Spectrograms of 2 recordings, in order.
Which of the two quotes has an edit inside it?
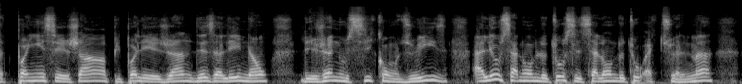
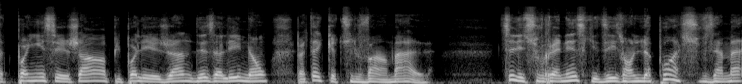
second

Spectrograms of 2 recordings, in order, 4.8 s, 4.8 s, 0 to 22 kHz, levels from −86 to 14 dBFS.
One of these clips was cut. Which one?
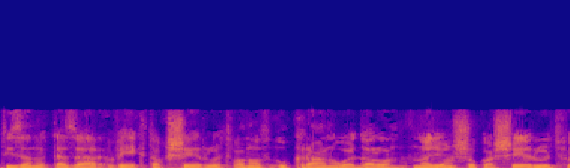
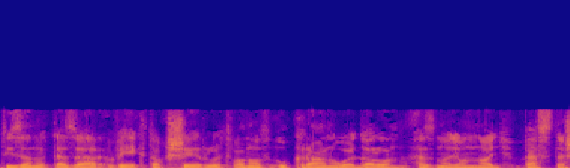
first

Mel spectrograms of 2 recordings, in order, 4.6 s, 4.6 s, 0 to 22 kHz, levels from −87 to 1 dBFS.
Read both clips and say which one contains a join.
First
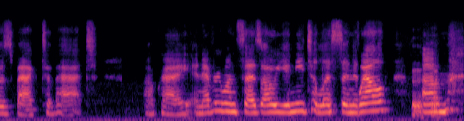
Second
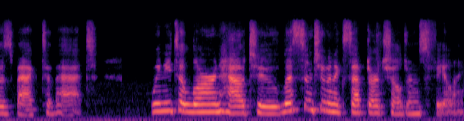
first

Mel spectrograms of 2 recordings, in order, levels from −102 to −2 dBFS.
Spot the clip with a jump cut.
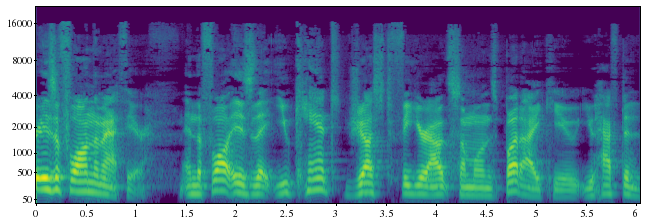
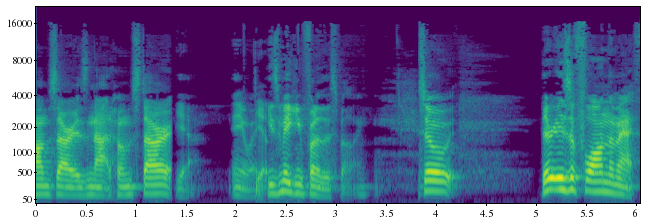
second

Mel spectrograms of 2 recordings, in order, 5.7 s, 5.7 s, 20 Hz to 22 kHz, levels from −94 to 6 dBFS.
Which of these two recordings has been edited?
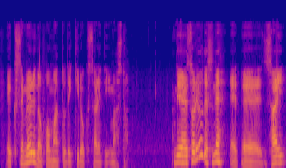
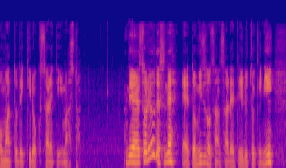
first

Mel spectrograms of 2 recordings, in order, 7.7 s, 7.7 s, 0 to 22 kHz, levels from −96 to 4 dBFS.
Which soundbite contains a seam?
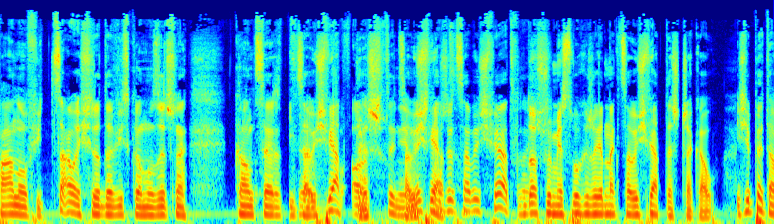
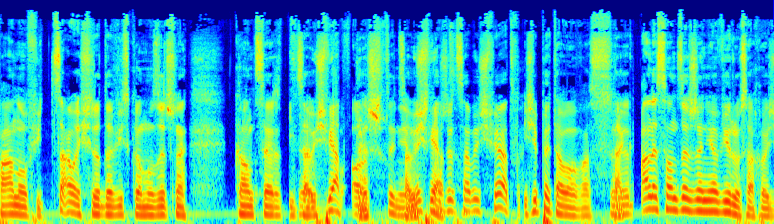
second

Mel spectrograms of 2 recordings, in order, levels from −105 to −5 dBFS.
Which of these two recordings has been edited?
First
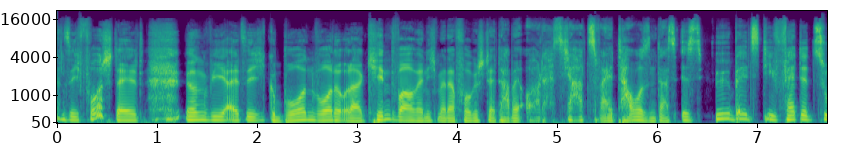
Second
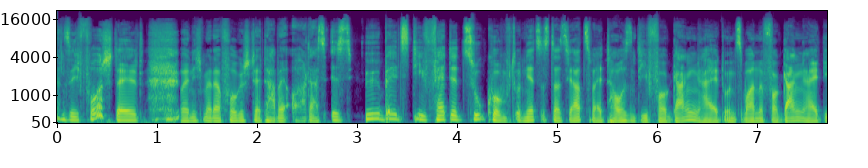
second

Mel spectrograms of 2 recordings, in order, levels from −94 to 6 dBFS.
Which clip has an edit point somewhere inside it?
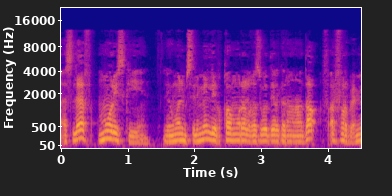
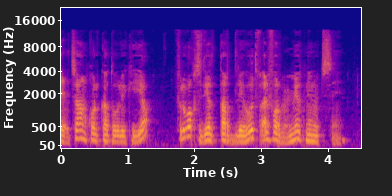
first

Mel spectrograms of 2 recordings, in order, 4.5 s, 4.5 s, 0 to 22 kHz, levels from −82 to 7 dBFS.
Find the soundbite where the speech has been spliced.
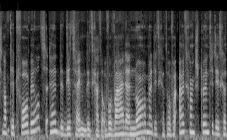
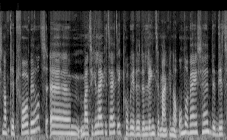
first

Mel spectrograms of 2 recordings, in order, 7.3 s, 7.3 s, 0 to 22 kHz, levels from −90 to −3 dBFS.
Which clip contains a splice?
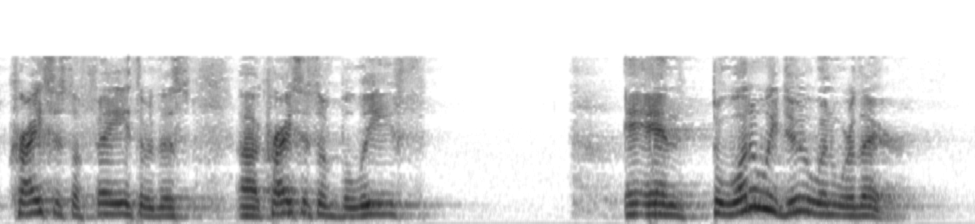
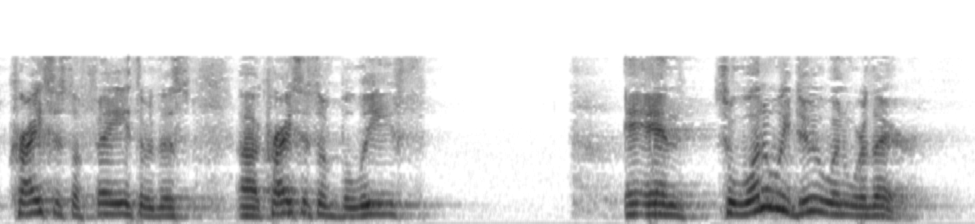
first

